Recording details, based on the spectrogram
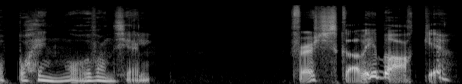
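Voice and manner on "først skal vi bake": high, slow sly whisper; sly witch. Acted. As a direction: whisper it with a hidden plan. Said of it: "sa trollkjerringa".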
